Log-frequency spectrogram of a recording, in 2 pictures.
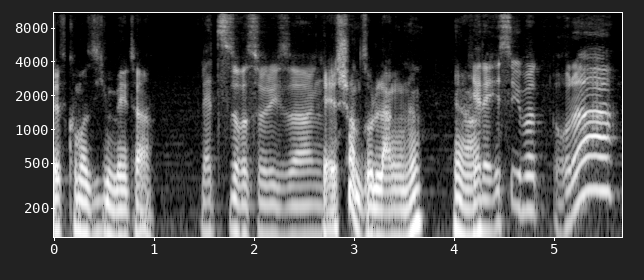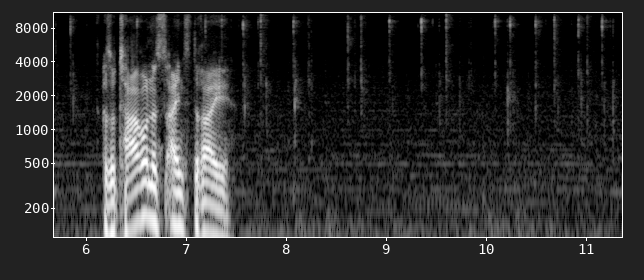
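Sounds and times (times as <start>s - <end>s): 
speech: 0.0s - 7.6s
key clicks typing a message on a phone or keyboard: 7.5s - 11.3s.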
